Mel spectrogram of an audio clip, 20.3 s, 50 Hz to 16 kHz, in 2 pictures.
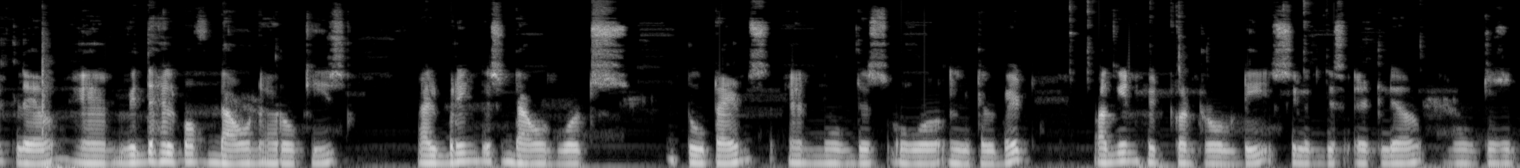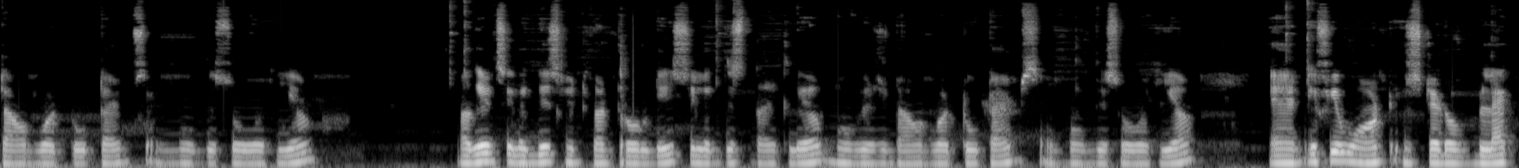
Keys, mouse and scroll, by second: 2.4 Down, 5.1 Right, 7.1 click, 7.9 ctrl+d, 8.5 click, 9.5 Down, 10.9 Right, 13.1 click, 13.8 ctrl+d, 14.9 click, 15.6 Down, 17.1 Right, 18.7 click.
